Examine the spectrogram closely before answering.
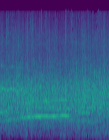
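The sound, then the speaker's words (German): Dense, steady applause from an audience honouring award winners at the close of the Baden-Württemberg cabaret prize ceremony, sustained at an even loudness for its full length. “Und der letzte Applaus des Abends gebührt unseren Preisträgern.”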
